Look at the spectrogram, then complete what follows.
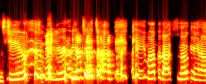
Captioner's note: laughing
